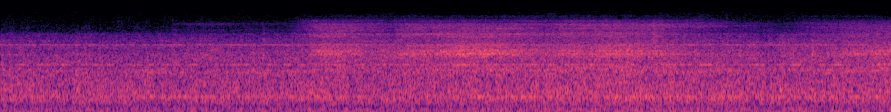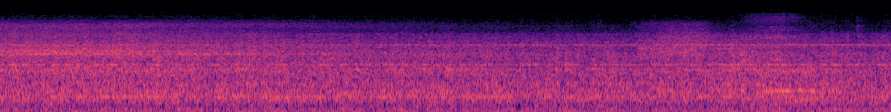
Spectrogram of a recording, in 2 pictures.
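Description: BNSF diesel freight locomotive approaching with a steady low engine rumble. Wheels on the curving rails add hissing, squealing surges about a second and a half in, again around four to five seconds, and near the end.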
